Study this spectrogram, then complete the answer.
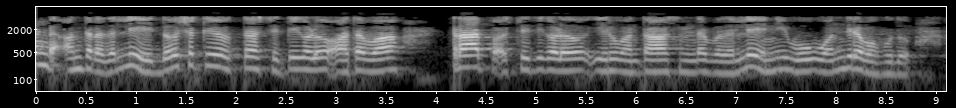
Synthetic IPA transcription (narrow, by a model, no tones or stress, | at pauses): ɳɖɐnt̪ɐɾɐd̪ɐlːid̪ɔːʃɐkejot̪ːɐst̪ʰit̪iɡɐɭuɐt̪ʰɐʋaː | ʈɾaːpst̪ʰit̪̬iɡɐɭuiɾuʋɐnt̪ɐɦɐsɐnd̪ɐɾbʱɐd̪ɐlːiniːʋuond̪iɾɐbɐɦud̪u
